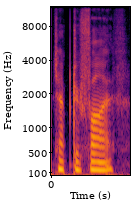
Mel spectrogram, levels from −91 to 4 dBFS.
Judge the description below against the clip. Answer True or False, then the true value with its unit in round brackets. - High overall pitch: False (160 Hz)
